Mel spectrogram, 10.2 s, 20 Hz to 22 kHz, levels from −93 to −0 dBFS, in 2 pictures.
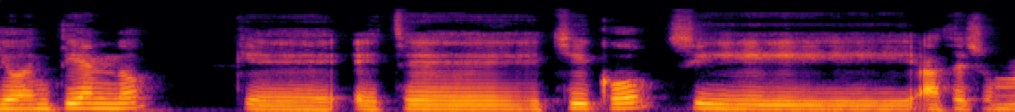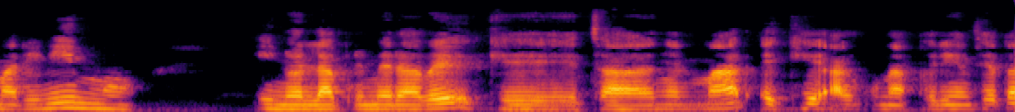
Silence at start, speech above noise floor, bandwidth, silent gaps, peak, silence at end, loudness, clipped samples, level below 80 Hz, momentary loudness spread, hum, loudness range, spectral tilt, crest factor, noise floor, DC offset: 0 s; 45 dB; 13.5 kHz; none; -2 dBFS; 0 s; -21 LUFS; under 0.1%; -62 dBFS; 8 LU; none; 3 LU; -6.5 dB/octave; 18 dB; -65 dBFS; under 0.1%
